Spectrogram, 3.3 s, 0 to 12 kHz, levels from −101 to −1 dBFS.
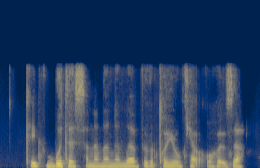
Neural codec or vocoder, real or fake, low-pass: codec, 16 kHz, 1 kbps, X-Codec, HuBERT features, trained on balanced general audio; fake; 7.2 kHz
